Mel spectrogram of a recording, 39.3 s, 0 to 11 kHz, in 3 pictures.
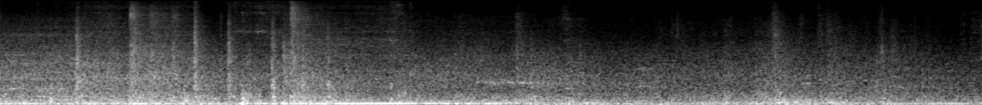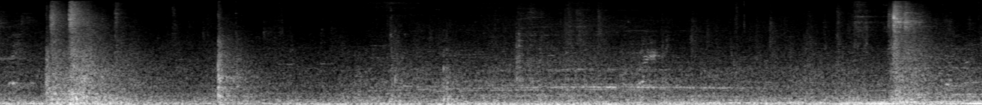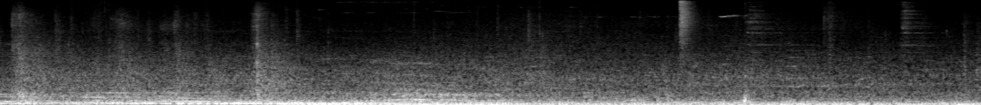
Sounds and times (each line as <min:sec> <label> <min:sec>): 0:00.0 busy street 0:39.2
0:00.0 house construction 0:39.2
